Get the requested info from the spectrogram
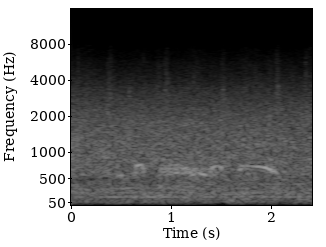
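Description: A bird calling in a string of short notes that rise and fall, over a steady outdoor hiss.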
